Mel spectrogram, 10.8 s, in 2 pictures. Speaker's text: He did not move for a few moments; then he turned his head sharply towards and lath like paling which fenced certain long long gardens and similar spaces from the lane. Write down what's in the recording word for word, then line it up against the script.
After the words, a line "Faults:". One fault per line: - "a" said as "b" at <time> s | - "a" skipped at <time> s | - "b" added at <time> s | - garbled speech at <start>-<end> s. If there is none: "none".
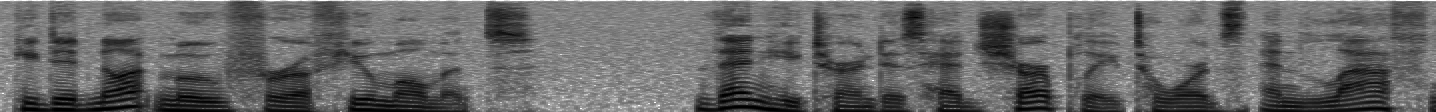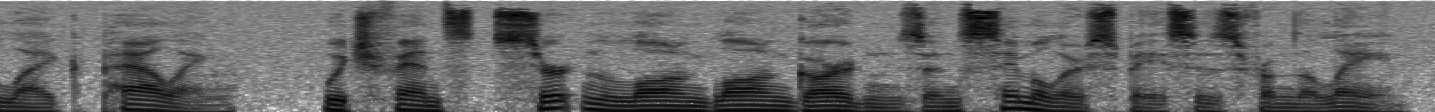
He did not move for a few moments; then he turned his head sharply towards and lath like paling which fenced certain long long gardens and similar spaces from the lane.
Faults:
none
